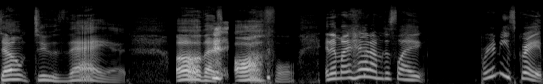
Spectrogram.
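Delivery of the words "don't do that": put-on Texan-accented voice. Quoting his answer to her question, put on a texas accent. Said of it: "So we have like a Texas accent on".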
